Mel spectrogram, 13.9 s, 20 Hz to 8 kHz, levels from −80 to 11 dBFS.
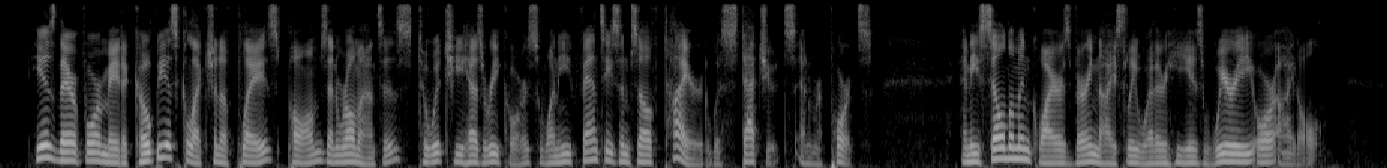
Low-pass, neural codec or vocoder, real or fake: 7.2 kHz; codec, 16 kHz, 16 kbps, FunCodec, trained on Chinese and English, 50 frames a second; fake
